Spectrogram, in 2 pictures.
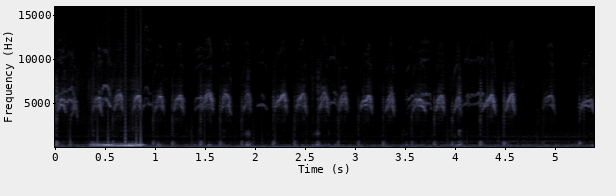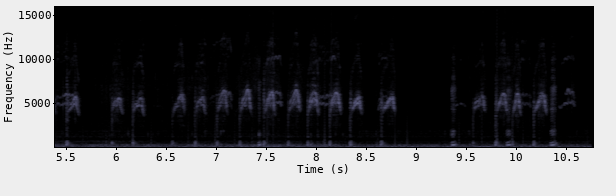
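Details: Wild pigeon nestling coming to breakfast with its father inside a nest box; a loud bump opens, then fast high squeaky peeps run continuously, several per second, over steady low knocking sounds.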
